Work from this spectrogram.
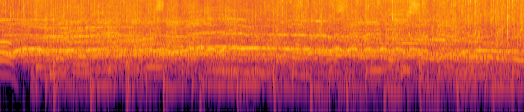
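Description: A television studio audience claps and cheers continuously to welcome a singer onto a KBS talk show, with a steady tonal backing underneath the applause.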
